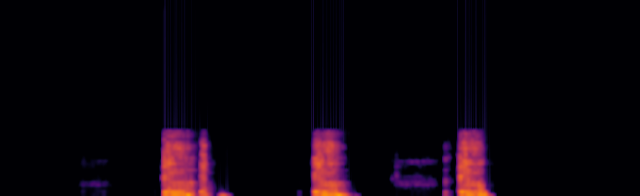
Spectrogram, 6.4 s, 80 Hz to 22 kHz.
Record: {"three_cough_length": "6.4 s", "three_cough_amplitude": 32768, "three_cough_signal_mean_std_ratio": 0.33, "survey_phase": "alpha (2021-03-01 to 2021-08-12)", "age": "18-44", "gender": "Female", "wearing_mask": "No", "symptom_none": true, "smoker_status": "Never smoked", "respiratory_condition_asthma": true, "respiratory_condition_other": false, "recruitment_source": "REACT", "submission_delay": "1 day", "covid_test_result": "Negative", "covid_test_method": "RT-qPCR"}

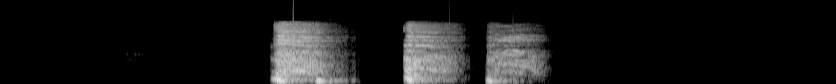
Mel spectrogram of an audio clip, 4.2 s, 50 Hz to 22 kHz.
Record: {"three_cough_length": "4.2 s", "three_cough_amplitude": 22484, "three_cough_signal_mean_std_ratio": 0.29, "survey_phase": "beta (2021-08-13 to 2022-03-07)", "age": "18-44", "gender": "Male", "wearing_mask": "No", "symptom_none": true, "smoker_status": "Ex-smoker", "respiratory_condition_asthma": false, "respiratory_condition_other": false, "recruitment_source": "REACT", "submission_delay": "2 days", "covid_test_result": "Negative", "covid_test_method": "RT-qPCR", "influenza_a_test_result": "Negative", "influenza_b_test_result": "Negative"}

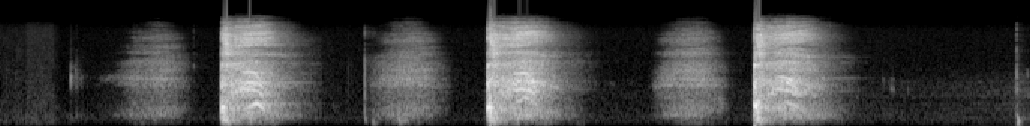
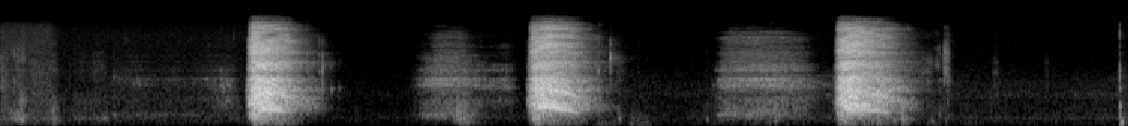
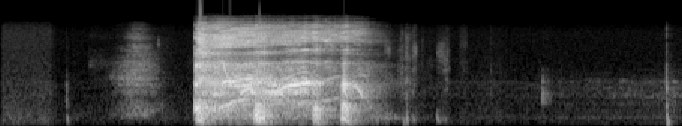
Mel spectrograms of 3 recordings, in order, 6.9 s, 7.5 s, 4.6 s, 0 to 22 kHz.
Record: {"three_cough_length": "6.9 s", "three_cough_amplitude": 29204, "three_cough_signal_mean_std_ratio": 0.34, "exhalation_length": "7.5 s", "exhalation_amplitude": 19865, "exhalation_signal_mean_std_ratio": 0.28, "cough_length": "4.6 s", "cough_amplitude": 29204, "cough_signal_mean_std_ratio": 0.41, "survey_phase": "beta (2021-08-13 to 2022-03-07)", "age": "65+", "gender": "Male", "wearing_mask": "No", "symptom_none": true, "smoker_status": "Ex-smoker", "respiratory_condition_asthma": false, "respiratory_condition_other": false, "recruitment_source": "REACT", "submission_delay": "2 days", "covid_test_result": "Negative", "covid_test_method": "RT-qPCR", "influenza_a_test_result": "Negative", "influenza_b_test_result": "Negative"}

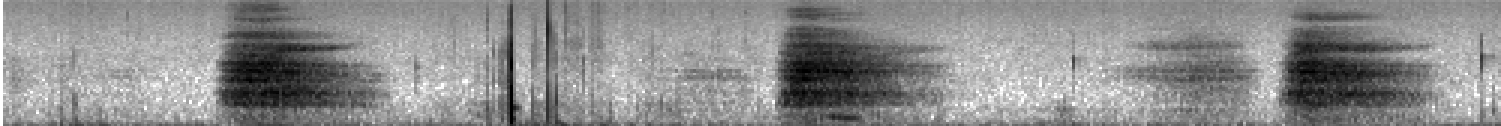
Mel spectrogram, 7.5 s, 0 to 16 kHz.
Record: {"exhalation_length": "7.5 s", "exhalation_amplitude": 1518, "exhalation_signal_mean_std_ratio": 0.37, "survey_phase": "beta (2021-08-13 to 2022-03-07)", "age": "65+", "gender": "Female", "wearing_mask": "No", "symptom_none": true, "smoker_status": "Ex-smoker", "respiratory_condition_asthma": true, "respiratory_condition_other": false, "recruitment_source": "REACT", "submission_delay": "1 day", "covid_test_result": "Negative", "covid_test_method": "RT-qPCR", "influenza_a_test_result": "Negative", "influenza_b_test_result": "Negative"}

